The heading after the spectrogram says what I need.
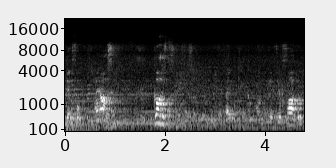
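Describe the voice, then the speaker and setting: A young man playing a formal king and stepfather in school stage Shakespeare, declaiming in measured phrases. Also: on the high side, recorded from a distance, over music, lightly acted. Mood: stern, persuading. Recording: roomy, noisy stage recording from afar.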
